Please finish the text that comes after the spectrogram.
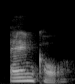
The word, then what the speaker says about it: ankle: خلي بالك من النطق، فرق بينها وبين نطق كلمة uncle، دي بتتقال uncle، إنما اللي معانا النهاردة بتتقال a ankle. حرف الـ a flat جدا زي ما انت سامع ankle.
